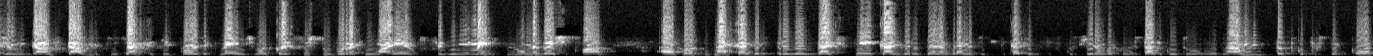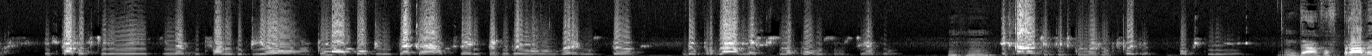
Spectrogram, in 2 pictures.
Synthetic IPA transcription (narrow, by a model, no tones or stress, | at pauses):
ʒɛmɡanfk̪ablik̪iːfsʲjakəkɛk̪ifpɾɔd͡ʒɛk̚t̪mɛnɛd͡ʒmənt̪̚kɔjt̪ʊ̥sɤʃt̪o̥t̪oːbɤɾnəkvnimaniɛvfɛd̪inmomɛnt̪nonɛbɛʃɛt̪ova | əpɾɔst̪oznaɛxkakd̪ɐɾɐspɾɛzɛzɐd̪at͡ʃi̥t̪ɛikakd̪ɐɾɐzd̪ɛnɐvɾɛmɛt̪ʊsi̥t̪ɐ̥kat͡ʃɛd̪ɐsɛ̥fo̥kʊsiɾɐmvəɾxʊnɛʃt̪at̪əkoit̪ʊnɛznamt̪ɤpkəpost̪ɤp̚kəit̪ɐ̥kavɔpʃt̪iɾɛniist̪inəzɐt̪ovad̪ɐd̪obiəpomalˠkʊɔpit̪ɐfsʲjakəjat̪sfɛɾit̪ɛzɐd̪ɐiməmʊvɛɾɛnost̪ə | d̪ɐopɾɐvlʲavɐmnɛst̪u̥t̪nɐpɔlˠnosɐmost̪ojat̪ɛlˠno | m̩ɦ̩iskazəmt͡ʃɛfsit͡ʃkonuʒnopo̥pɤt̪ʲjə | ɔpʃt̪iɾʲɛni | d̪avəfpɾavɛ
